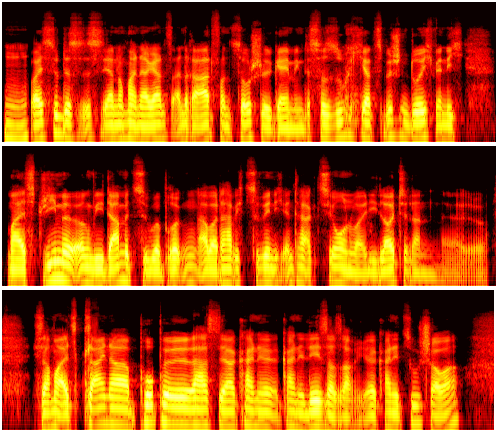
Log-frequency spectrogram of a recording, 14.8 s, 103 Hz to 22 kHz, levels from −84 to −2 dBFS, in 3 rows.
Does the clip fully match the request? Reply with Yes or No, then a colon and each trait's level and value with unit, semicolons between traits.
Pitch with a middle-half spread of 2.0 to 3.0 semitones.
Yes: average, 2.7 semitones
